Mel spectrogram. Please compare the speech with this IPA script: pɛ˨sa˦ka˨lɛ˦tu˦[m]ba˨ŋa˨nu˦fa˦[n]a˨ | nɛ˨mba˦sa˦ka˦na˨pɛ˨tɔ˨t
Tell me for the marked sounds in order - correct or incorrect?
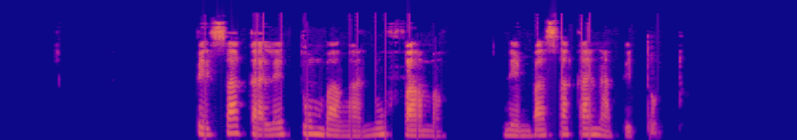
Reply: correct, incorrect: m

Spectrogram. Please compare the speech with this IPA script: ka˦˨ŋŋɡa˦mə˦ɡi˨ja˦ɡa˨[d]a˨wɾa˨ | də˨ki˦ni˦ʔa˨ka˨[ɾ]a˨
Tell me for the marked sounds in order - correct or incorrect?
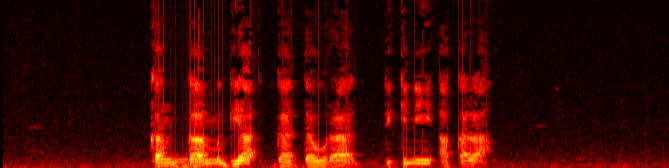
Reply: correct, incorrect: l

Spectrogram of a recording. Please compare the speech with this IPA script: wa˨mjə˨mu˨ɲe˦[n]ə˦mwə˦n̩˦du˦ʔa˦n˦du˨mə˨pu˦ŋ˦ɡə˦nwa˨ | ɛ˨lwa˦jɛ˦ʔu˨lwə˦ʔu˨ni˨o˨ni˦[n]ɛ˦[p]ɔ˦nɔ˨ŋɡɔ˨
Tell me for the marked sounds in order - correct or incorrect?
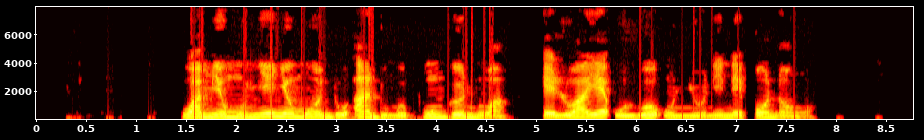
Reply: incorrect: ɲ, correct, correct

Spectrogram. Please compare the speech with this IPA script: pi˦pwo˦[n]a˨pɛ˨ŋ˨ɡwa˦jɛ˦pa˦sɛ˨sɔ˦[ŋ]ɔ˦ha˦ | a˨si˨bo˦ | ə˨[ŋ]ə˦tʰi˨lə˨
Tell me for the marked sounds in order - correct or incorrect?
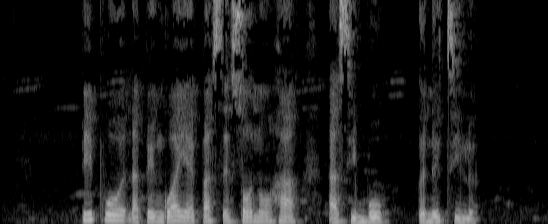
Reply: correct, incorrect: n, incorrect: n

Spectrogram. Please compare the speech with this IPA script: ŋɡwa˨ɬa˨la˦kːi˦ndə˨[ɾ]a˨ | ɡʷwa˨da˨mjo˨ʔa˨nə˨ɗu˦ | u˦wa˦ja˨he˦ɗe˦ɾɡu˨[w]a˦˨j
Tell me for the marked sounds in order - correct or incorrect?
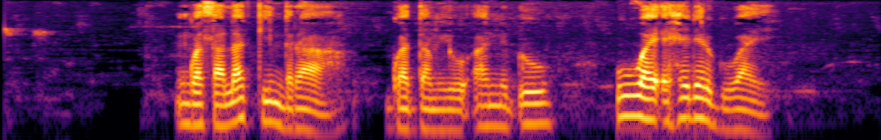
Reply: correct, correct

